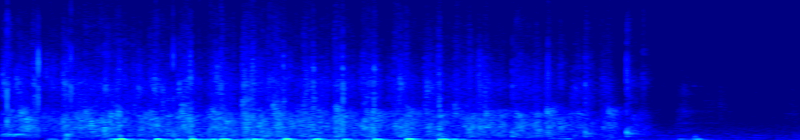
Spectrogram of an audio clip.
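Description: Audience applauding, a dense crowd of hand claps that dies away about five seconds in.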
